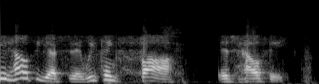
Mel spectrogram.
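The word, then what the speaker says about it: pho: Fo is what people you can call it fo, but it's really called fa.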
